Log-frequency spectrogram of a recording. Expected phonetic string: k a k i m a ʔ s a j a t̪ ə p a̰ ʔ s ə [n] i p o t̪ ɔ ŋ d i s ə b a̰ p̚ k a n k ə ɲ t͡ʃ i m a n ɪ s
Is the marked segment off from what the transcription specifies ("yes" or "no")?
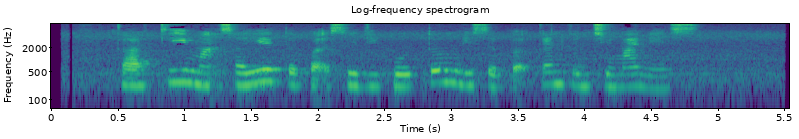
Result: yes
